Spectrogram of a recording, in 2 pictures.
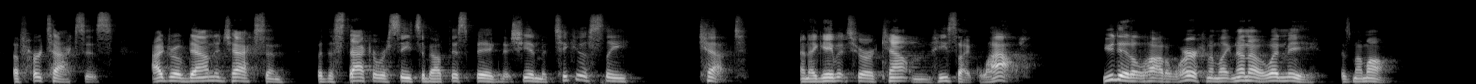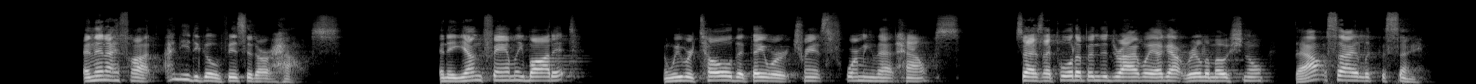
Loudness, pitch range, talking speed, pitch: -18 LUFS, 145-180 Hz, 190 wpm, 165 Hz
